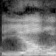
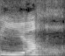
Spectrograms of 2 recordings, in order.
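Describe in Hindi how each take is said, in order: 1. अंतिम ध्वनि घोष वाली, भनभनाती खरखराहट है। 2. अंतिम ध्वनि साँस वाली, बिना घोष की खरखराहट है। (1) "एयर फ्लो नहीं करेंगे तो वो यग यग में बदल जाएगा" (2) "एयर फ्लो हो रही है।"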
